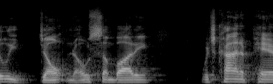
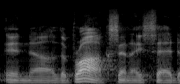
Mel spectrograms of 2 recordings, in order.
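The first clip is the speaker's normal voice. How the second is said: ordinary delivery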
